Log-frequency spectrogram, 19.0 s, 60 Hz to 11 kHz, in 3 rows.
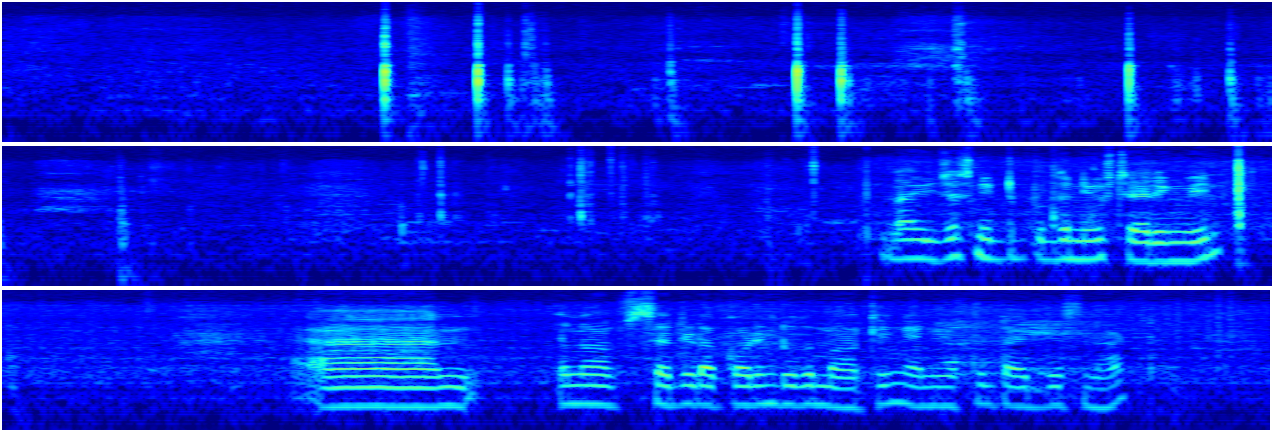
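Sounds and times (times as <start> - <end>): hard parts knocking and clicking: 1.9 - 3.4.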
